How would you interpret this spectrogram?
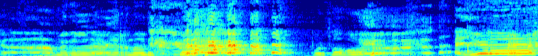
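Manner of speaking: high, slow wailing plea for help; Iván imagining himself gangrened, wailing for help; mock agony. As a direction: whimper and beg, hammed up. Iván imagined injured and pleading.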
